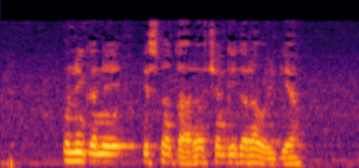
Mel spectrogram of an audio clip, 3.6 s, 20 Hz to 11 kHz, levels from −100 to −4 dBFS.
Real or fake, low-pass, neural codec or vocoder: real; 7.2 kHz; none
